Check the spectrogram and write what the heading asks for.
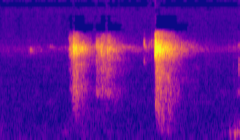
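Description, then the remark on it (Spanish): A few sharp keyboard clacks land irregularly, fairly crisp, with a quieter rustle at the end and no voices. “Me encanta la introducción con teclado”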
